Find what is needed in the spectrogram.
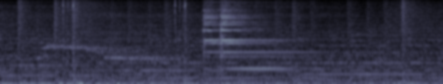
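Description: Background music with a bell chime struck once about two seconds in, ringing out and fading: the notification-bell sound effect of a subscribe-button animation.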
